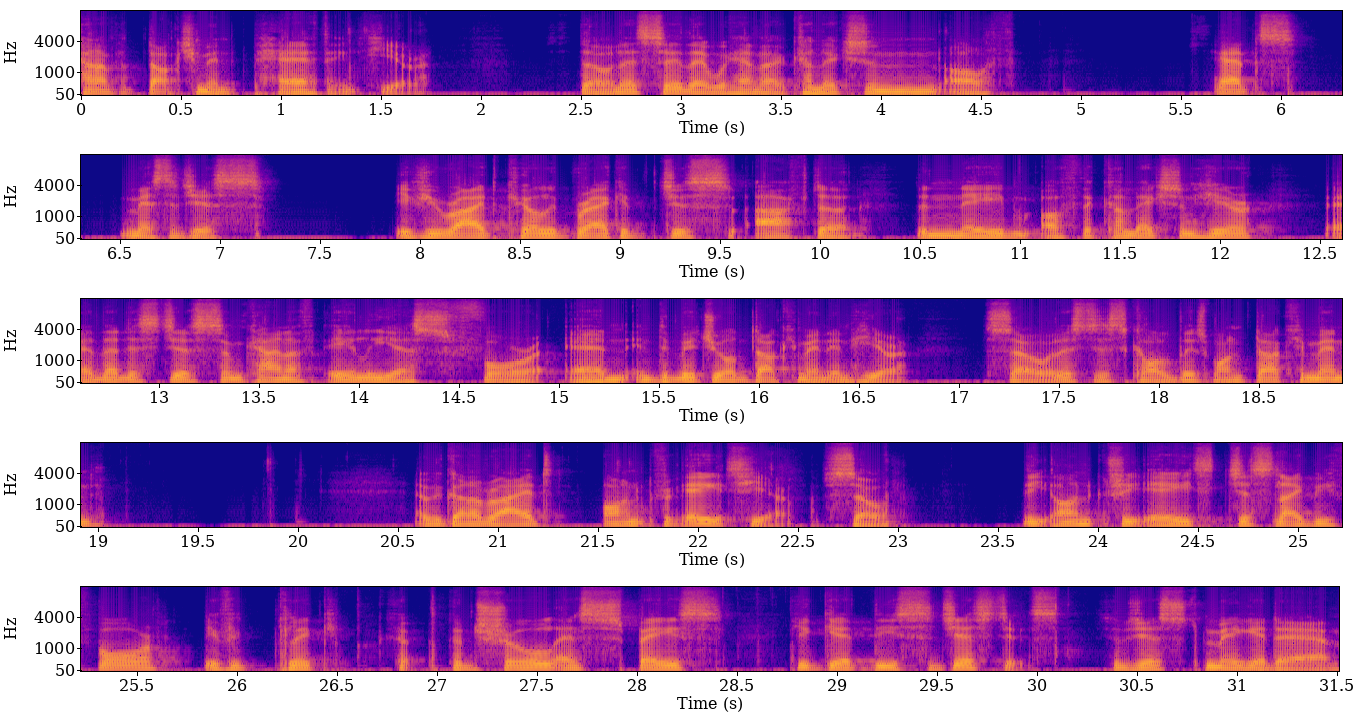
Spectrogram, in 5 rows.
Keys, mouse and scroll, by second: 0.0 Left, 0.2 Left, 0.4 Left, 0.5 Left, 0.7 Left, 0.9 Left, 1.4 Return, 1.9-2.5 Right, 2.7 Right, 2.9 Right, 3.3 Right, 4.1-6.1 typing, 7.6 {, 7.8 Left, 7.8 Left, 8.2 Left, 8.4 Right, 8.6 Right, 9.2 shift+Right, 9.5 shift+Right, 10.1 shift+Left, 11.0 Left, 11.3 Right, 12.5-14.0 typing, 18.3 Right, 18.5 Right, 19.2 Right, 19.8 Return, 20.0 ., 21.3 Down, 21.6 Return, 23.0 ctrl+alt+i, 24.1 Right, 24.4 Left, 24.8 ctrl+space, 27.1 ctrl+space, 28.1 Down, 28.3 Down, 28.5 Down, 28.6 Down, 28.8 Down, 29.4 Down, 30.1 Return.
